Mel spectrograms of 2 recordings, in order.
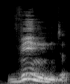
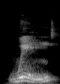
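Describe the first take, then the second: First: The word begins with a V sound. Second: The word begins with a W sound. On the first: "she's Russian, she might have said vind" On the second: "instead of saying wind"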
